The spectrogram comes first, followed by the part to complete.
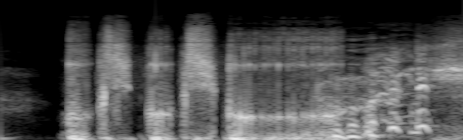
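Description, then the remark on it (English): A pig grunts in four short, loud bursts, then snorts and squeals in a rough, continuous stream of lower grunting. “Why would pigs come in at the end?”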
